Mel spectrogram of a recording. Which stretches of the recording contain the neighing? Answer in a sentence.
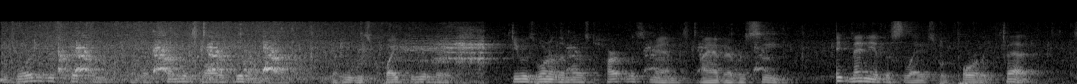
The neighing can be heard from 3.5 to 4.8 s.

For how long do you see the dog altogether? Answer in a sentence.
You can hear the dog for 5 seconds altogether.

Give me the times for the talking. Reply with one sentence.
You can hear the talking from 0.0 to 10.7 s.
